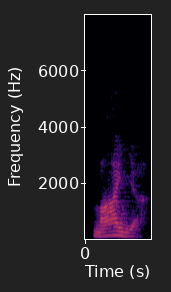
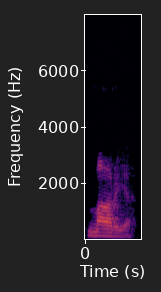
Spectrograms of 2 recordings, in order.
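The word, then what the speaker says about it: marye: have the R sound Maya but in Pennsylvania you hear that R sound Marya tomorrow yesterday is yesh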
